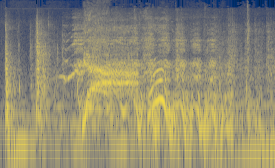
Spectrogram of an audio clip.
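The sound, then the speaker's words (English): A horse lets out a loud, shrill whinny, its pitch sweeping up and then shaking downward in quick wavering bursts, over a low, steady rumble. “I would have thought you'd have developed the internal combustion engine by now, rather than being reliant on livestock.”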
